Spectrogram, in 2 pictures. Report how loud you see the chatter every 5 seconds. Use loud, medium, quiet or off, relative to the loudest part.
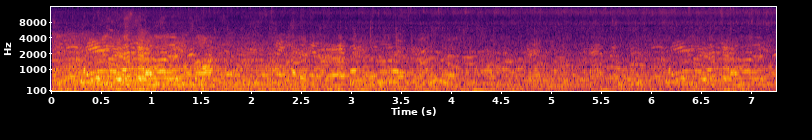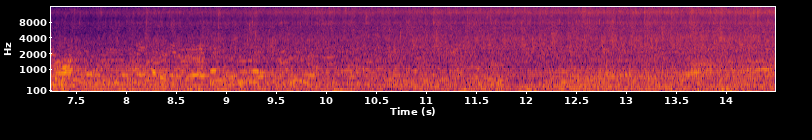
loud, medium, quiet.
